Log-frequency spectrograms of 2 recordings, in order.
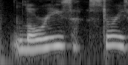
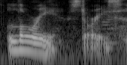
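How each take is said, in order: First: "Lori's Stories" with a clear S on "Lori's", said slowly; to a viewer, say "Lori's Stories" with the extra S; wrong way to say it. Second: "Lori Stories" with no S on "Lori", a bit softer; right way to say it. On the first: To viewers, the misheard "Lori's Stories" with an S, slowly. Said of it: "it sounds like Lori's Stories". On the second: To viewers, correcting the channel name to "Lori Stories", no S. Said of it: "but it's Lori Stories". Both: Shown as a demonstration.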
